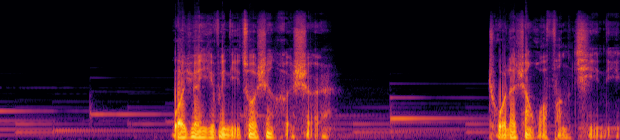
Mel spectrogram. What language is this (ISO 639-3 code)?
zho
